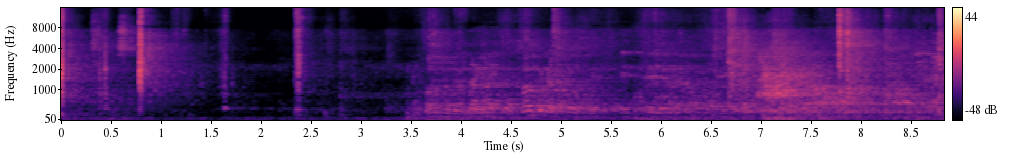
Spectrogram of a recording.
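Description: Badminton rackets strike a shuttlecock with sharp pops in an echoing hall.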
